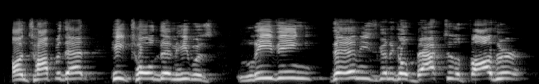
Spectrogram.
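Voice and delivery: full-force preaching. Acted. Preacher presses the question to the congregation, loud and urgent. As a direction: preach it out to the back row.

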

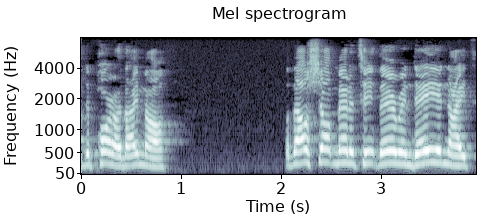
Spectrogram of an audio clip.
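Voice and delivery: loud, high, driving preacher's cry of resolve; full-force preaching. Acted. Preacher builds to full-force declamation.

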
